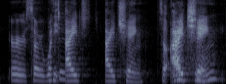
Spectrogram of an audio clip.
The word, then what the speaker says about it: I Ching: What is, now I've lost the correct pronunciation, but you said it's based on like astrology, has the chakra system, and Jing Chi, or sorry, what The did... I Ching.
